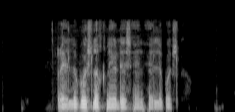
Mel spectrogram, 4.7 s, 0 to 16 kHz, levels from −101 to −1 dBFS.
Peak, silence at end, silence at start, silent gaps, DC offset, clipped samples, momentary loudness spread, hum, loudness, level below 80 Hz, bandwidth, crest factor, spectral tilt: -10 dBFS; 1.15 s; 1.15 s; none; under 0.1%; under 0.1%; 14 LU; none; -29 LUFS; -58 dBFS; 8 kHz; 22 dB; -7 dB/octave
